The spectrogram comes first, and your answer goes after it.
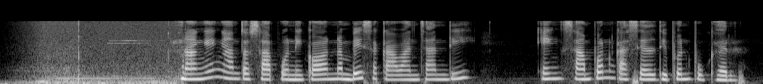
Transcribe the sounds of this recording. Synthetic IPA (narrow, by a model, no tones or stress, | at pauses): naŋɪŋːant̪ɔsapunikɔnəmbɪsəkawant͡ʃandi | ʔɪŋsampʊnkasɪld̪̥i̤pʊnpuɡ̥a̤r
